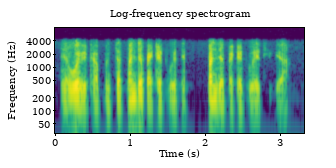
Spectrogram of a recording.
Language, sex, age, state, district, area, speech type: Sindhi, male, 45-60, Delhi, South Delhi, urban, conversation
